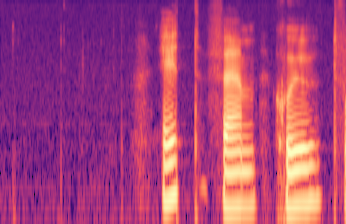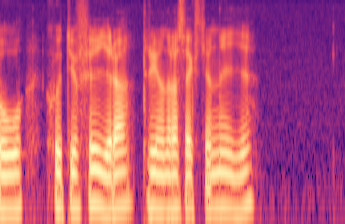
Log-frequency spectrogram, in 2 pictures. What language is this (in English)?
Swedish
